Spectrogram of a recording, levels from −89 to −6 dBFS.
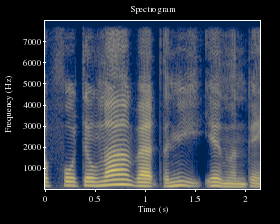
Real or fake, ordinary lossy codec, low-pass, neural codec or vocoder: fake; none; none; codec, 16 kHz, 0.5 kbps, FunCodec, trained on LibriTTS, 25 frames a second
